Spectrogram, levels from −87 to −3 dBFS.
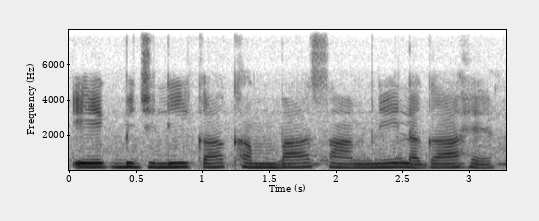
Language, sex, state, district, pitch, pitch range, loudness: Hindi, female, Uttar Pradesh, Lucknow, 200 Hz, 190-205 Hz, -15 LUFS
